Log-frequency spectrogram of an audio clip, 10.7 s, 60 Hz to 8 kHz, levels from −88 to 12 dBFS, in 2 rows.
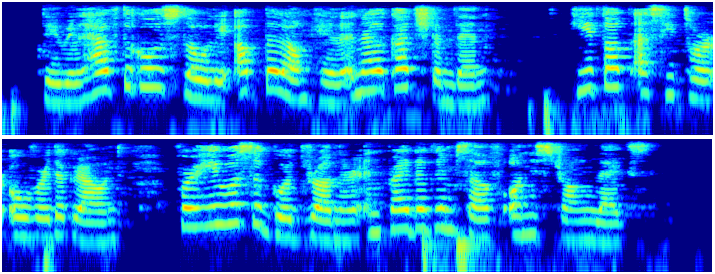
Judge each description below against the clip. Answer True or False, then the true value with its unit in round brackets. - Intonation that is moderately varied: False (7.0 semitones)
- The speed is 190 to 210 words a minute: True (205 wpm)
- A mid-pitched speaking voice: False (240 Hz)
